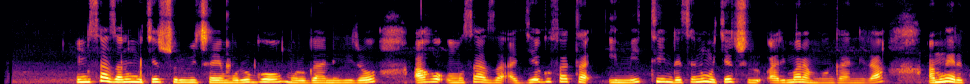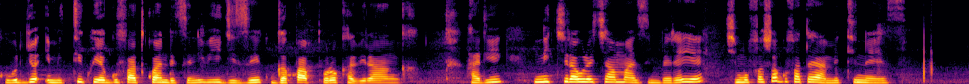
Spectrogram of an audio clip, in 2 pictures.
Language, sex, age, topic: Kinyarwanda, female, 18-24, health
